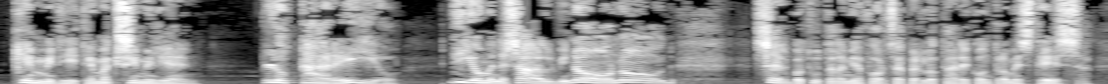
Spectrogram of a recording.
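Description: A husky-voiced man voicing a distraught young noblewoman, lifting his voice high and crying out emotionally. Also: expressive, moderate pace, soft background music. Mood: frightened. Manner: raised pitch, emotional, cries out.

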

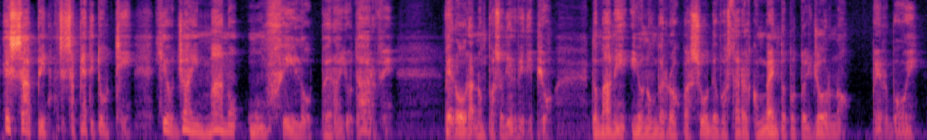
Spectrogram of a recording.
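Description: A man voicing a kindly elderly friar in a storybook reading, speaking in a gentle, solemn, consoling way. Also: low-pitched, lively intonation, normal speed, husky, pitched below the performer's own voice, full character voice.

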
